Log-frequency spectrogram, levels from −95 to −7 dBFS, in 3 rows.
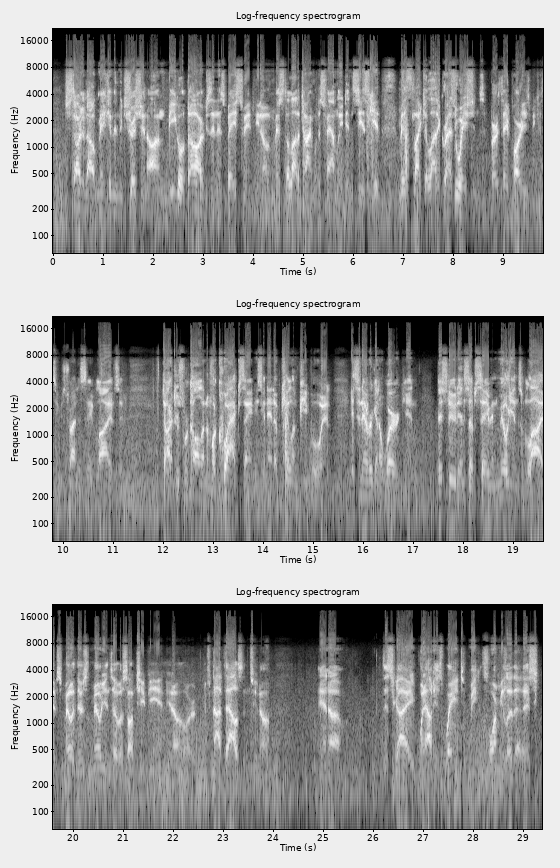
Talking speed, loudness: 200 wpm, -11 LUFS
